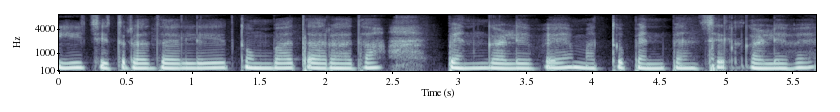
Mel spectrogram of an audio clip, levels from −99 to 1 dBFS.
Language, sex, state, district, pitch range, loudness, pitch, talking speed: Kannada, female, Karnataka, Raichur, 200-215 Hz, -17 LUFS, 205 Hz, 105 wpm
